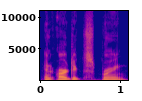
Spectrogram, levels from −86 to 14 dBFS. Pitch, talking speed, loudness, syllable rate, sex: 85 Hz, 160 wpm, -21 LUFS, 4.1 syllables/s, male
